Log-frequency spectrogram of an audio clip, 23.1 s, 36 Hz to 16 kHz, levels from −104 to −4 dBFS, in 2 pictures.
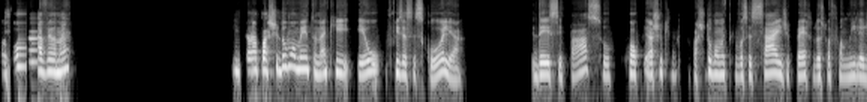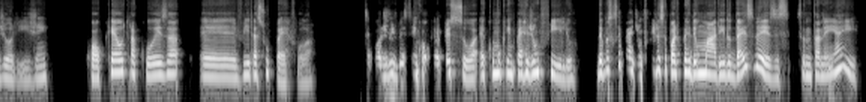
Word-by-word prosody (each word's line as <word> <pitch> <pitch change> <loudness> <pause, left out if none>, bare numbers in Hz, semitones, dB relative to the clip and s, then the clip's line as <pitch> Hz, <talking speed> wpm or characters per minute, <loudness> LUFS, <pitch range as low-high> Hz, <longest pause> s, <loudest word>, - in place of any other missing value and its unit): confortável, 230 - +1
né. 245 +6 +4 2.2
Então 235 +1 -1
a 245 - +3
partir 240 +1 +3
do 290 +4 +3
momento, 260 -6 +3
né, 190 +3 0
que 215 -1 -2
eu 190 +4 +1
fiz 210 -2 -3
essa 180 -1 -3
escolha 165 -2 -1 0.9
desse 185 0 +2
passo, 205 -1 -6 0.2
qualque 190 -1 -2
eu - - +2
acho 205 +3 -2
que 195 -3 -16
a 180 - -25
partir - - -10
do 220 - 0
momento 190 -1 -3
que 170 - -17
você 175 0 -5
sai 200 +3 +2
de 175 - -10
perto 180 0 -3
da 160 - -1
sua 175 - -9
família 165 +1 -4
de 155 +1 -7
origem, 150 +1 -7 0.5
qualquer 155 +8 +2
outra 215 -2 +2
coisa, 185 +2 0 0.3
eh, 160 -2 0
vira 185 +5 0
supérflua. 125 - -7 0.6
Você - - -17
pode 170 -1 -2
viver 280 - 0
sem - - -5
qualquer - - -3
pessoa. 200 -8 0
É 180 - +2
como 200 +3 +3
quem 205 -1 +2
perde 200 0 +2
um 215 - +7
filho. 160 -10 -2 0.3
Depois 235 +4 +2
que - - -12
você 335 - -1
perde 250 -8 -2
um - - -4
filho, 240 +2 0
você 245 - -3
pode 210 -2 +5
perder 215 -2 +5
um - - +6
marido 185 -2 +5
10 255 - +3
vezes, 170 - +2
você 185 - -7
não 175 - 0
está 175 0 +1
nem 175 +6 0
aí. 250 - +1
195 Hz, 180 wpm, -24 LUFS, 170-220 Hz, 2.2 s, um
